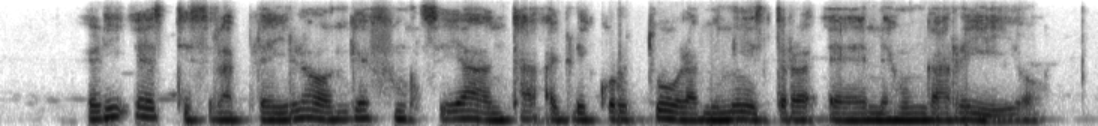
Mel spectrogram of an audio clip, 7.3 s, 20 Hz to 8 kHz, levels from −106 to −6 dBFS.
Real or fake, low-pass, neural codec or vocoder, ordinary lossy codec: real; 7.2 kHz; none; Opus, 16 kbps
